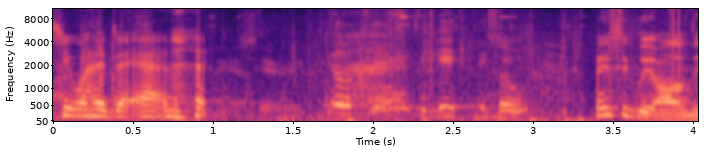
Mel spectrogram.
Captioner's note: laughing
